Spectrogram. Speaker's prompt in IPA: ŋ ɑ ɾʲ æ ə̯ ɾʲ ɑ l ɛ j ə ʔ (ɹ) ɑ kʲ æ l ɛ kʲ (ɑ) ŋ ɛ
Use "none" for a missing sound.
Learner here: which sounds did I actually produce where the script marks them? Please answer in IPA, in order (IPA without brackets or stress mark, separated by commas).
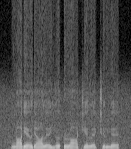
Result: ɹ, ʌ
